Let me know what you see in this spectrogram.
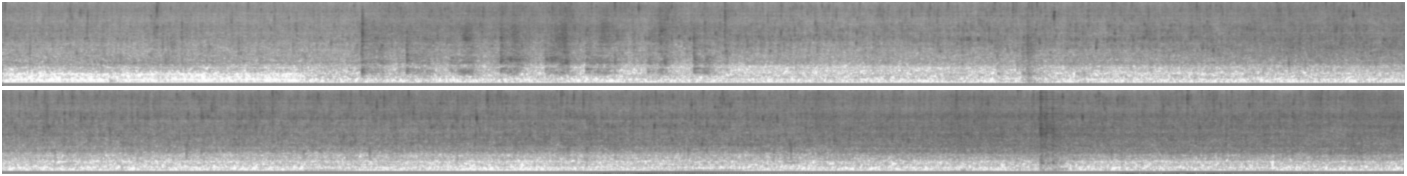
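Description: Garlic cloves sizzling in oil and sauce in a nonstick pan: a steady frying hiss that grows slightly louder. A spoon clicks against the pan several times a few seconds in, with single knocks about ten seconds in and near the end.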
